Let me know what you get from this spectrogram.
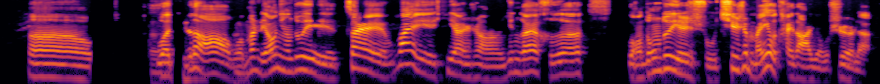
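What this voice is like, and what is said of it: Northeastern Chinese accent. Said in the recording (Chinese): “我估计你也听到我东北的口音了”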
